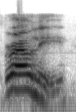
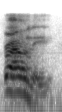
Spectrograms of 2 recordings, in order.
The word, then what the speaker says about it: Browne: name is robert dubwise brownie and the key is to emphasize the knee on the end of brown it because it's spelled like brown but it's actually pronounced brownie welcome dubs yes srila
